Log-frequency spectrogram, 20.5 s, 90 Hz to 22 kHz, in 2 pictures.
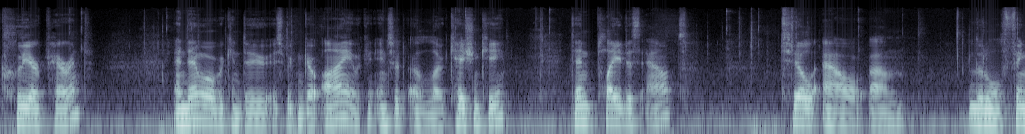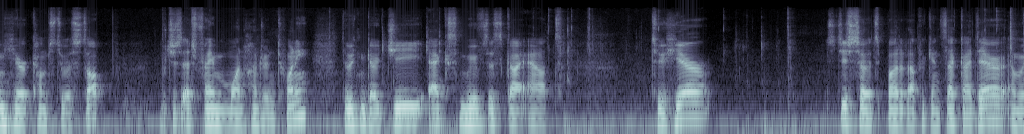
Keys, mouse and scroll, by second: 1.4-5.5 middle drag, 5.5-7.6 drag, 7.5 scroll down 2, 7.6-8.6 shift+middle drag, 8.6-15.9 drag, 14.1 g, 16.0-17.5 shift+middle drag, 16.2 scroll, 17.6 g.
